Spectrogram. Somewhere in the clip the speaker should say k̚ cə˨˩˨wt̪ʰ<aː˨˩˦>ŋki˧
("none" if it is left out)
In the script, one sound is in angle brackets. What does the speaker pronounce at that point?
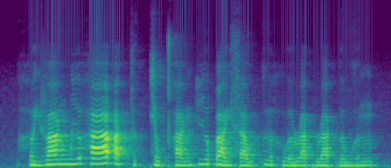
a˨˩˦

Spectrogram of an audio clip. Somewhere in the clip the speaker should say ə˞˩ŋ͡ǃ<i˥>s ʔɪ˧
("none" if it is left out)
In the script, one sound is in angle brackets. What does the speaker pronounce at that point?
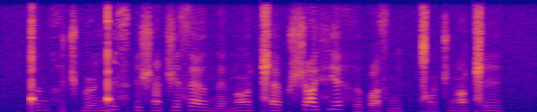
i˥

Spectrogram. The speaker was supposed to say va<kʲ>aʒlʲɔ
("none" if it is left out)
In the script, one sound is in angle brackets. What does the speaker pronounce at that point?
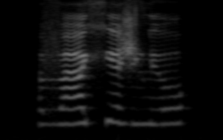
xʲ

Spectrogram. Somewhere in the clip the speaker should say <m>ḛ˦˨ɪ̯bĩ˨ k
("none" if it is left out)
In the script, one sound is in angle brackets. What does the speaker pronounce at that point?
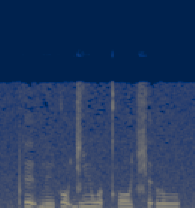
pʰ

